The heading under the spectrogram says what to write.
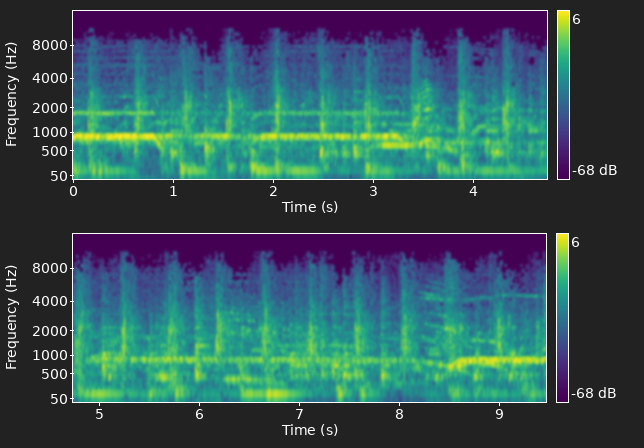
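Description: Steady rhythmic hand clapping keeps time with lively music and a crowd's voices at a festive wedding celebration in a synagogue, where guests dance in traditional style; the claps repeat regularly throughout.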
